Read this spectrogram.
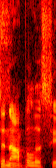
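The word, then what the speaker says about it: Cinépolis: Well, a theater chain, a Mexican theater chain, I think it's pronounced Cinepolis. Yeah, as in a cinema metropolis. – Cinepolis, yeah.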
